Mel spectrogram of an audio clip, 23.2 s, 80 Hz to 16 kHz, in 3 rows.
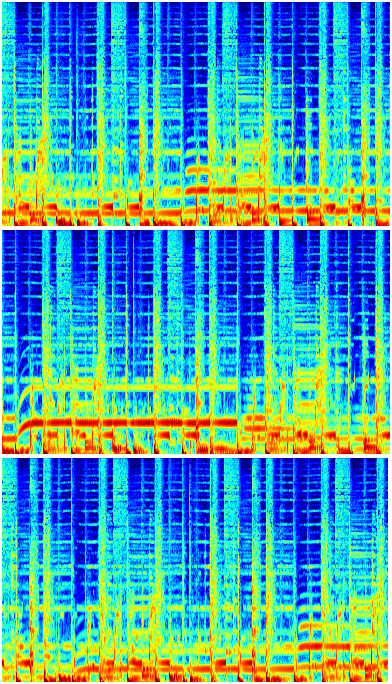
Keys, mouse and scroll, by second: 0.2-1.1 middle drag, 1.1 scroll up 1, 1.3 click, 1.7-4.0 middle drag, 4.0 click, 5.0 click, 6.0 Tab, 6.9 ctrl+a, 8.3-9.3 scroll down 2, 9.3-13.3 drag, 18.9-21.8 middle drag, 21.8 Tab, 22.1 click, 22.5 middle click, 23.1 scroll up 1.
